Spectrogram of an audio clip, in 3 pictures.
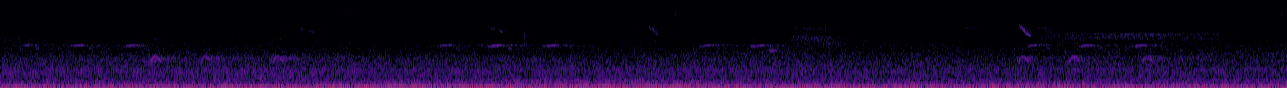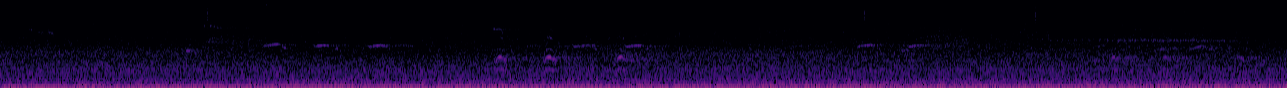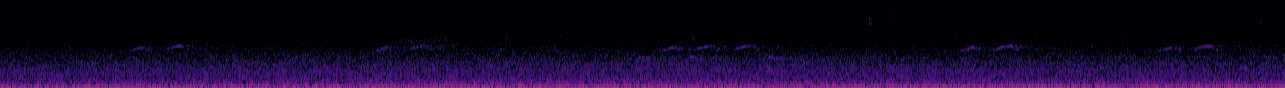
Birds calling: American Crow (Corvus brachyrhynchos)
unidentified bird
Tufted Titmouse (Baeolophus bicolor)

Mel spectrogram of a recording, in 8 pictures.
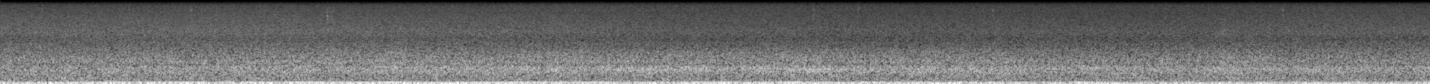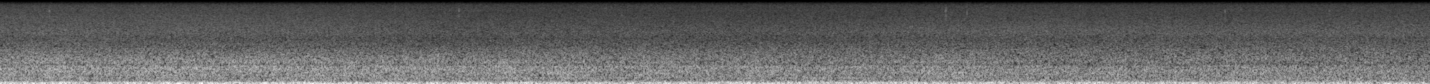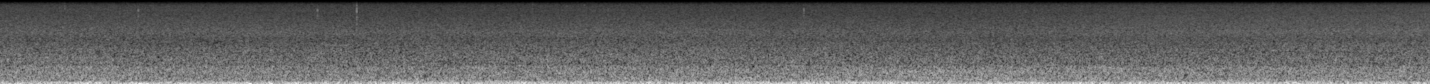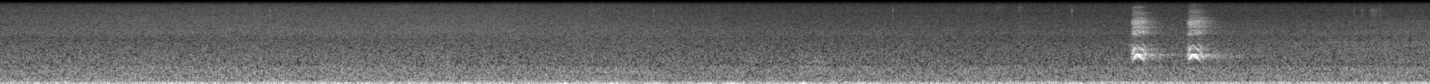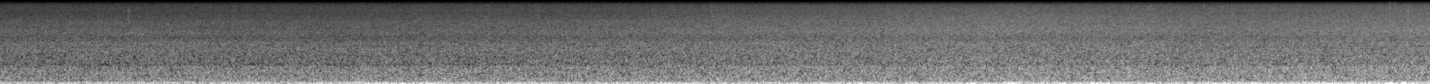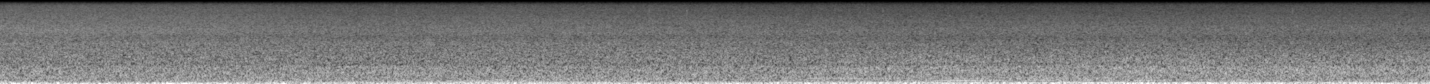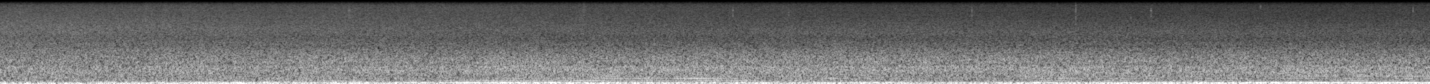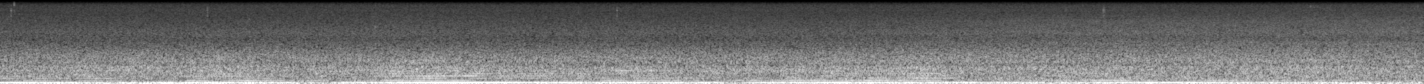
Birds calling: American Crow (Corvus brachyrhynchos)

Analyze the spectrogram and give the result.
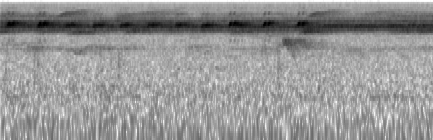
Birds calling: Thrush-like Wren (Campylorhynchus turdinus)
unidentified bird

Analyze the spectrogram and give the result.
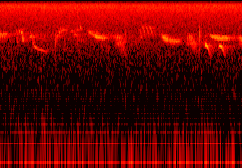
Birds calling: Eurasian Skylark (Alauda arvensis)

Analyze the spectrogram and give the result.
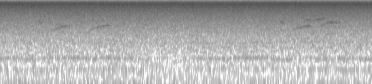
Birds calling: Hawaii Amakihi (Chlorodrepanis virens)
House Finch (Haemorhous mexicanus)

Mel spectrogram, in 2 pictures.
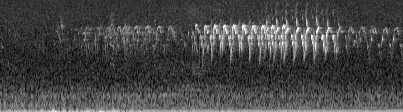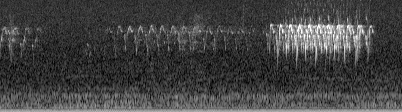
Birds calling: Hawaii Amakihi (Chlorodrepanis virens)

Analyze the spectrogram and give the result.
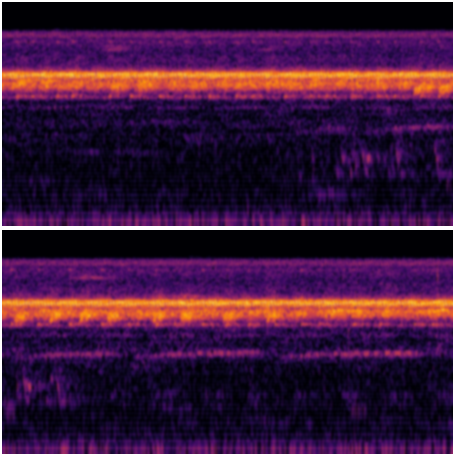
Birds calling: Gray-fronted Dove (Leptotila rufaxilla)
Thrush-like Wren (Campylorhynchus turdinus)
Black-tailed Trogon (Trogon melanurus)
unidentified bird

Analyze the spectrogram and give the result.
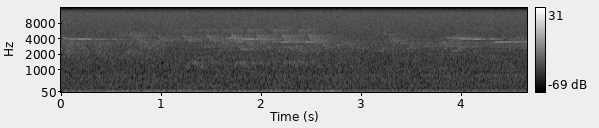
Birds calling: Red-eyed Vireo (Vireo olivaceus)
Black-capped Chickadee (Poecile atricapillus)

